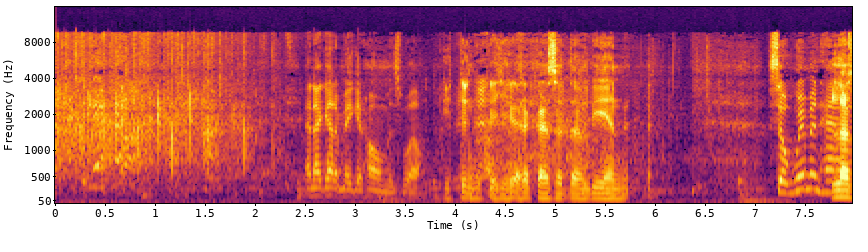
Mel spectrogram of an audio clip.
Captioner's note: applause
